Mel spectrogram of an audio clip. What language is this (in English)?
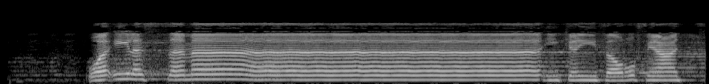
Arabic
